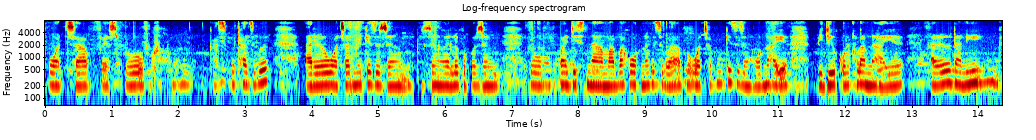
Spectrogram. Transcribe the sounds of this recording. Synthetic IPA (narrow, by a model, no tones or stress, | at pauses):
watsappʰːesbuk | ɡ̥asibɯtʰazibɯaɾɯwatsap̚mikezazɯŋzɯŋɯlɔɡɯpɯɾzɯŋ | pajdisnamabahɔɾnɯɡɯsibabwatsap̚mikezɯzɯŋɦɔɾnaɦajɯbʱidijokɔlkʰalamnaɦajɯ | aɾɯdani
